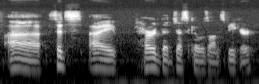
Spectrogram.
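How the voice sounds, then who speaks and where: Bright, forceful lower-pitched man gaming. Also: fairly even intonation, moderate pace. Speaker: player in a tabletop game. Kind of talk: casual tabletop game chat. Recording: slightly dull, noisy mic.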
